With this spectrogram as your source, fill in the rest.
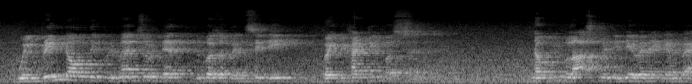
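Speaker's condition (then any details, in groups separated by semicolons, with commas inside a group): No condition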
